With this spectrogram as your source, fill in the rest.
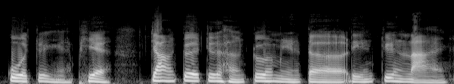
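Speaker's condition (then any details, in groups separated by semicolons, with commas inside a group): Hearing impairment; congenitally deaf, hearing aid, attended Shuanglian elementary hearing resource class, mainstream schools, uses spoken and sign language; spoken clarity below typical speakers, spoken language learned with difficulty in childhood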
